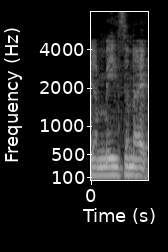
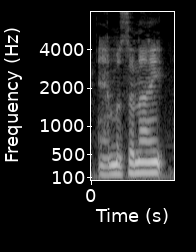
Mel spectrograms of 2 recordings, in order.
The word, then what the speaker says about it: Amazonite: using those beautiful little, I always say Amazonite, I think they're actually pronounced Amazonite, tiny little 3mm faceted beads,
